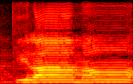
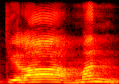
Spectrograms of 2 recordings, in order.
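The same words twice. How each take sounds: First: کی را ما very slowly, the نون hidden as a nasal hum; nasal ikhfa. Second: Said in the usual way. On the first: Shown as a demonstration. Teacher showing students the right reading, nasal ikhfa. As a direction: draw out کی را ما through the nose. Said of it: "کیسے پڑھنا ہے؟". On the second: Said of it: "نہیں پڑھنا ہے".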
